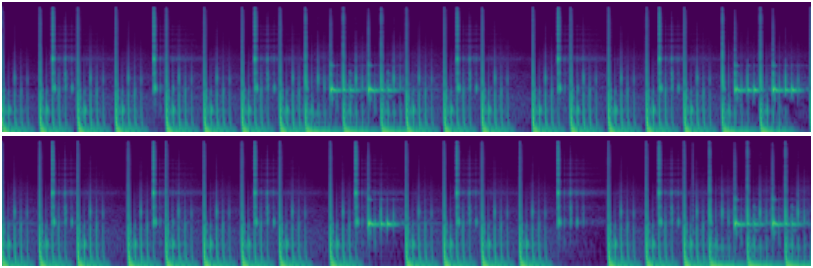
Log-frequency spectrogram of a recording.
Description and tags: A drum loop I made for fun. It seemed pretty good as a basis for experimentation so I made the following track with it:
The delay really makes it pop, I think.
